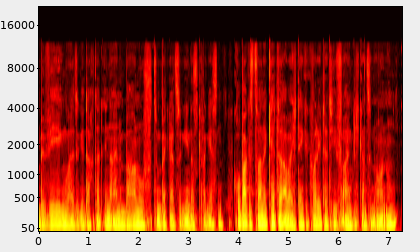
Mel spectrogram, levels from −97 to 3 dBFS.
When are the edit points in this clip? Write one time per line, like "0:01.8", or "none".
0:03.2
0:03.9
